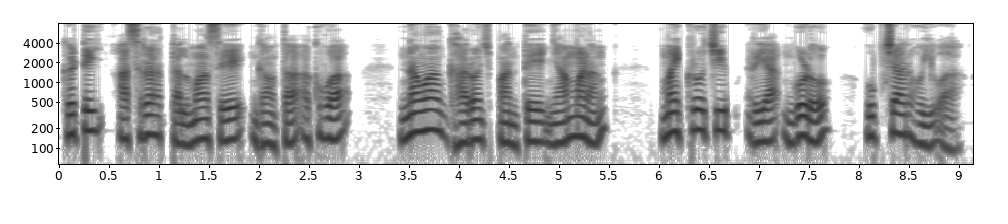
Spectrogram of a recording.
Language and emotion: Santali, neutral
